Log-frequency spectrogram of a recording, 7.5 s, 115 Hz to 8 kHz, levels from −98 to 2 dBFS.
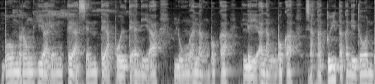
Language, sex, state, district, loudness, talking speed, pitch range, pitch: Mizo, male, Mizoram, Aizawl, -18 LUFS, 255 wpm, 95-105 Hz, 100 Hz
